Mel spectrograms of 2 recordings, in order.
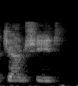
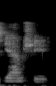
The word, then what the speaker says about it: Jamshid: There's a Norse equivalent, apparently, too, to Jamshid, at least according to some scholars, like a gentleman named Ottinger, who claims that Jamshid, which again can also be pronounced as Yamshid, is the equivalent of the Norse god Ymir.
